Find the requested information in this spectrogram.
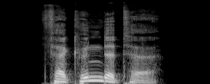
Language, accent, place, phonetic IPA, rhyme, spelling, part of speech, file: German, Germany, Berlin, [fɛɐ̯ˈkʏndətə], -ʏndətə, verkündete, adjective / verb, De-verkündete.ogg
- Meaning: inflection of verkünden: 1. first/third-person singular preterite 2. first/third-person singular subjunctive II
